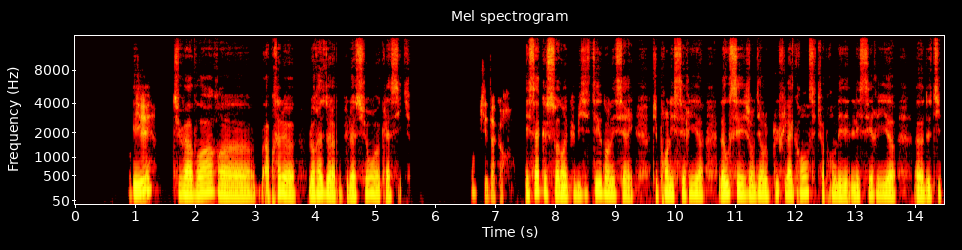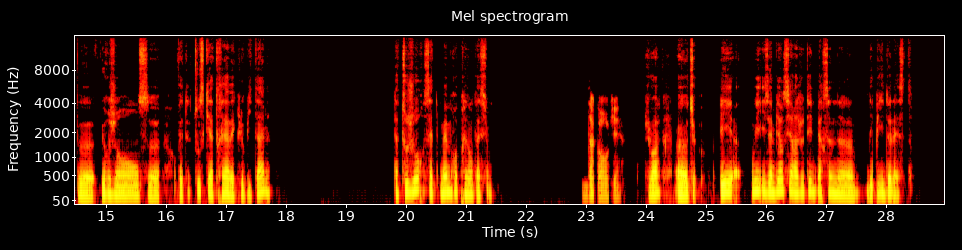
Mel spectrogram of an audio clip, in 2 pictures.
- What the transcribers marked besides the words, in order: tapping
- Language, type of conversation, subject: French, podcast, Comment la diversité transforme-t-elle la télévision d’aujourd’hui ?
